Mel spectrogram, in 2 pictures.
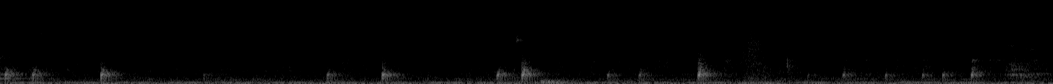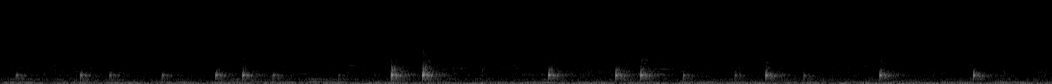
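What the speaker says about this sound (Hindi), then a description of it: "मैंने एक सेंटेंस लिखा" A sentence is written out by hand, heard as quiet, close, intermittent scratchy strokes in short bursts with small pauses between words, in a hushed room.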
